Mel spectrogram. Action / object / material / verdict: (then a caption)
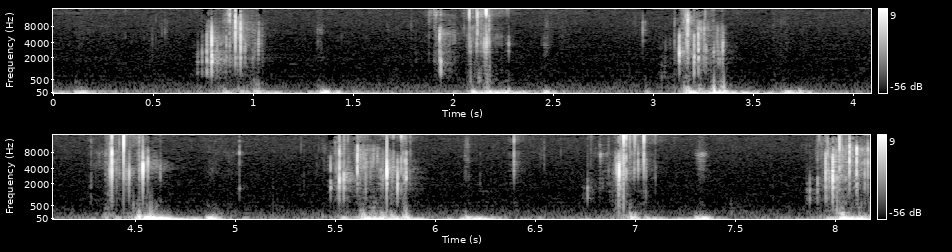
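scrape / beeswax honeycomb on a branch / beeswax / none. A beeswax honeycomb on a branch is cupped in the hands while long nails tap and scratch across its comb cells. Short bursts of dry, crunchy crackling with bright scratchy edges come at regular intervals over a deep, muffled low thump, with quiet gaps between each burst.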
